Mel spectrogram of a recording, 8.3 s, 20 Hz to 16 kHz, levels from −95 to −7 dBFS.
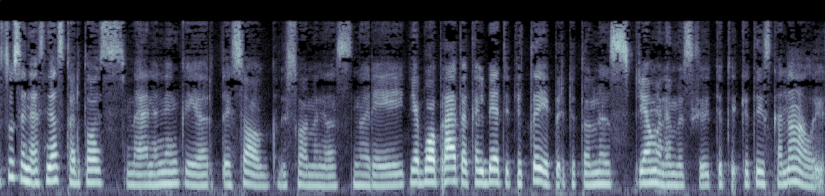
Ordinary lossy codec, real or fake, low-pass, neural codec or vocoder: MP3, 48 kbps; fake; 14.4 kHz; codec, 32 kHz, 1.9 kbps, SNAC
